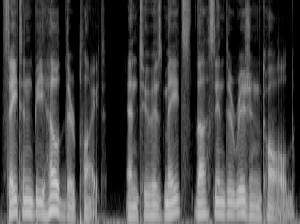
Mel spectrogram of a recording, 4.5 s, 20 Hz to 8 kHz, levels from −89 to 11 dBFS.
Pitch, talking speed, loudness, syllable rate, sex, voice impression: 105 Hz, 160 wpm, -20 LUFS, 4.3 syllables/s, male, very masculine, very adult-like, middle-aged, very thick, slightly tensed, powerful, slightly bright, slightly soft, muffled, fluent, slightly raspy, very cool, very intellectual, slightly refreshing, sincere, calm, very mature, very friendly, very reassuring, very unique, very elegant, slightly wild, very sweet, slightly lively, very kind, slightly modest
